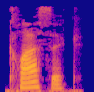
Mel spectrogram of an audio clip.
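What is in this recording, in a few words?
"classic", English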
